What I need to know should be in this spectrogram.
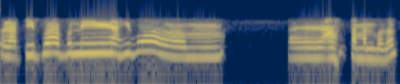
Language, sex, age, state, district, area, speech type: Assamese, female, 30-45, Assam, Golaghat, urban, conversation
